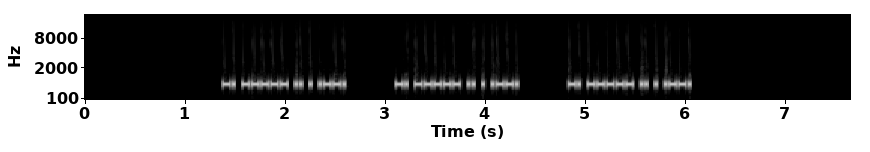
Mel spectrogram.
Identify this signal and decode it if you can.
Morse code, heard as a keyed tone, about 52 wpm, 690 Hz. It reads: N0IEP N0IEP N0IEP
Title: USA Call Signs - 5 Characters - Repeated 3x - 50wpm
